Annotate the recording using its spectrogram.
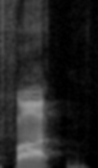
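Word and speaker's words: Pfaadt: so I was like it just kind of sounds like a fart in it that's how it's spelled PFA a DT it sounds like he farted um so Brandon fought he's gonna be the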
